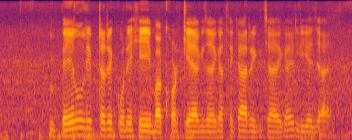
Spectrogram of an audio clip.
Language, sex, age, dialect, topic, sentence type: Bengali, male, 25-30, Western, agriculture, statement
